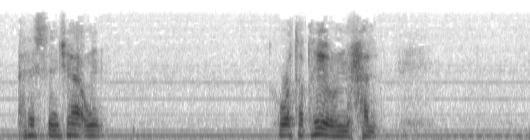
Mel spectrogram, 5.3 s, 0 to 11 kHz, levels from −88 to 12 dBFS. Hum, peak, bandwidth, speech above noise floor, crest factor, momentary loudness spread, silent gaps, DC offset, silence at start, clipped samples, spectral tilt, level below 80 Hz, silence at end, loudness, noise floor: none; -4 dBFS; 8 kHz; 23 dB; 18 dB; 26 LU; none; under 0.1%; 0 s; under 0.1%; -6.5 dB/octave; -48 dBFS; 0 s; -19 LUFS; -41 dBFS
